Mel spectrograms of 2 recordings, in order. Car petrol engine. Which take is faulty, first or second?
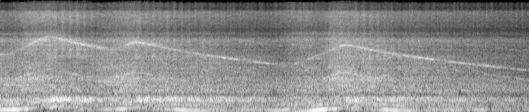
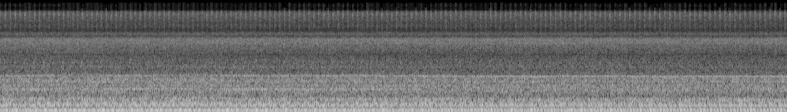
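second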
